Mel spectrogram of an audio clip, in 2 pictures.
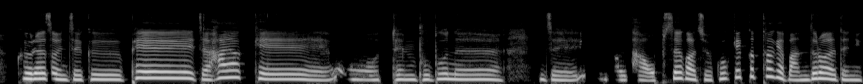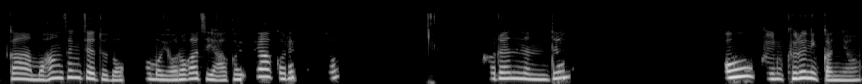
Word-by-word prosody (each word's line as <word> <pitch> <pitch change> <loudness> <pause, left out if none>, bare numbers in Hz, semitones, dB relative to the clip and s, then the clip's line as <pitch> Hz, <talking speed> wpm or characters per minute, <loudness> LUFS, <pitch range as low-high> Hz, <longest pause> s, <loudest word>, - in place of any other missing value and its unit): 그래서 260 -1 +3
인제 220 0 -1
그 225 0 0
폐 295 -1 +4
이제 240 -4 -4
하얗게 240 -8 0 0.2
어 210 -2 -4
된 220 0 -1
부분을 225 -1 0 0.4
인제 200 -3 -4 0.2
이걸 210 -3 -9
다 200 - -6
없애 185 +10 -1
가지고 245 +1 -1
깨끗하게 335 +1 -2
만들어야 235 +5 +2
되니까 220 +4 -2
뭐 215 -1 -1
항생제도 290 -4 0
넣고 200 +6 -7
뭐 225 -2 0
여러 210 +2 0
가지 265 -3 -1
약을 215 +3 -2
투약을 350 -7 +1
했겠죠? 310 -1 -8 1.4
그랬는데 270 0 0 1.6
어 360 +5 +7
그러 250 -6 -4
그러니깐요. 205 -9 +2
240 Hz, 245 characters per minute, -19 LUFS, 215-280 Hz, 1.6 s, 어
